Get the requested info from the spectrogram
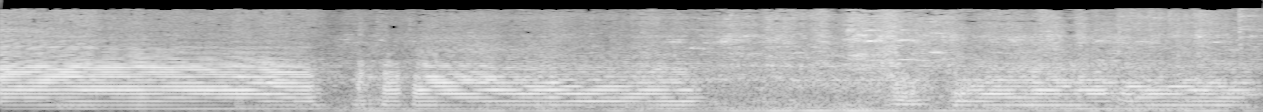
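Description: Truck air horn sounding in long, loud, steady blasts, three in all, with short breaks about one and a half seconds in and between about three and a half and five seconds.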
